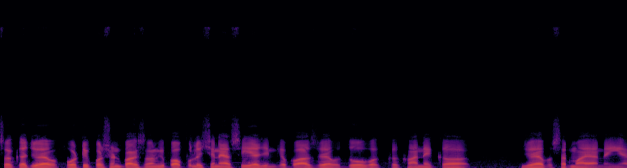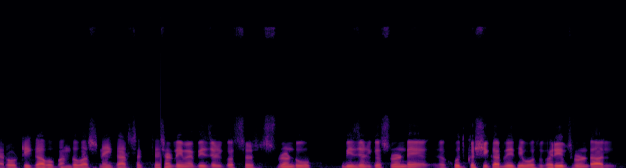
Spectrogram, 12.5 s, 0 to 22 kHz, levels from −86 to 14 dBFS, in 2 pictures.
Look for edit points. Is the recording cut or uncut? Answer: cut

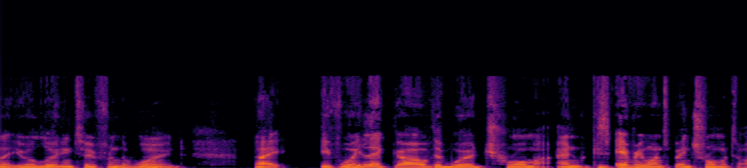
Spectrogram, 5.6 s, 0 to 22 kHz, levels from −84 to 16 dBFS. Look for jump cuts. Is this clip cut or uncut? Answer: cut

